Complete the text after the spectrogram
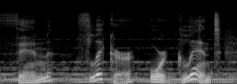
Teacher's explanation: the recurrence of high front vowels like the I sound in thin, flicker, or glint is often associated with smallness, quickness, or sharpness.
